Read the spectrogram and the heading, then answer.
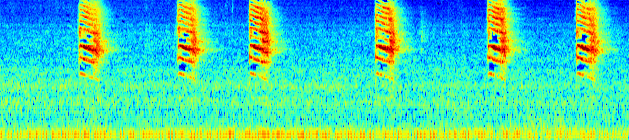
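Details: Blue jay in Florida giving six harsh, descending 'jeer' screams, each brief and spaced one to two seconds apart, over a steady low rumble.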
